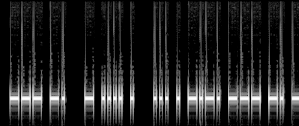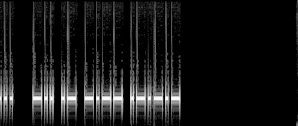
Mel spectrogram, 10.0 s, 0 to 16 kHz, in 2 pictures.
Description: Morse code, heard as a keyed tone, about 25 wpm, 700 Hz. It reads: ON THE SECOND DAY.
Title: Sentences from Top 1000 Words - Review Part 4 - 25wpm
